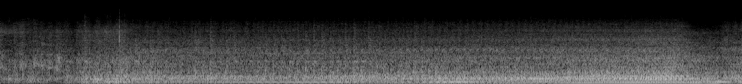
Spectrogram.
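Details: 1984 Opel Ascona 1.6S, 90 hp, after possibly mixed-up ignition wires: lumpy, stumbling idle about four beats a second over a low exhaust drone, needs throttle blips; a cylinder misfires, plugs found black and wet.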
